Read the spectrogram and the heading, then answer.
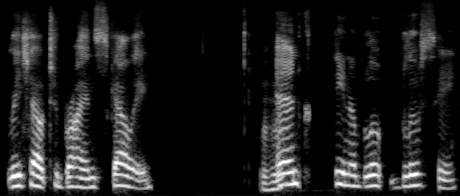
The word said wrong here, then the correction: Blossy: I hope I'm pronouncing her name right. Blossy? – Uh, Christina uh, Blossy for her.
